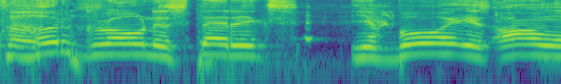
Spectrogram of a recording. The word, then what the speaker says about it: Hoodgrown: of Homegrown Aesthetics. No, you said it wrong. What did I say? You said homegrown. Oh, wait, what is it? Hoodgrown.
